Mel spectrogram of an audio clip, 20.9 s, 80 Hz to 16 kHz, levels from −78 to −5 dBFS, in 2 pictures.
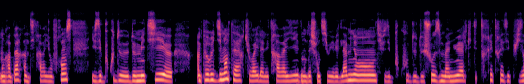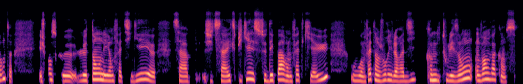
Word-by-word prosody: Mon 175 Hz, -, 0 dB
grand 175 Hz, 0 st, -2 dB
père, 210 Hz, +4 st, -1 dB
quand 190 Hz, -, -3 dB
il 155 Hz, -, -8 dB
travaillait 180 Hz, -2 st, -6 dB
en 170 Hz, -, -6 dB
France, 225 Hz, +6 st, +1 dB, 0.4 s
il 180 Hz, -, -4 dB
faisait 185 Hz, +2 st, -2 dB
beaucoup 165 Hz, +6 st, -10 dB
de 185 Hz, -2 st, 0 dB
de 180 Hz, +2 st, -1 dB
métiers, 200 Hz, +4 st, +3 dB
heu, 170 Hz, -1 st, +1 dB, 0.5 s
un 195 Hz, -, +1 dB
peu 210 Hz, +3 st, 0 dB
rudimentaires. 210 Hz, 0 st, +2 dB
Tu 190 Hz, -, -7 dB
vois, 185 Hz, 0 st, 0 dB
il 185 Hz, -, -3 dB
allait 170 Hz, -1 st, -4 dB
travailler 180 Hz, +2 st, -2 dB
dans 180 Hz, -1 st, -2 dB
des 175 Hz, +1 st, -3 dB
chantiers 175 Hz, +1 st, -3 dB
où -, -, -3 dB
il -, -, -2 dB
y -, -, -4 dB
avait 165 Hz, 0 st, -2 dB
de 170 Hz, -, -9 dB
l'amiante, 195 Hz, 0 st, +2 dB
il -, -, -11 dB
faisait 170 Hz, -1 st, -9 dB
beaucoup 195 Hz, -, -14 dB
de 175 Hz, 0 st, -9 dB
de 170 Hz, +1 st, -11 dB
choses 195 Hz, -1 st, 0 dB
manuelles 180 Hz, +2 st, 0 dB
qui 180 Hz, -, -16 dB
étaient -, -, -17 dB
très, 205 Hz, -, -8 dB
très 195 Hz, -2 st, -8 dB
épuisantes 185 Hz, -, -3 dB, 0.6 s
et -, -, 0 dB
je -, -, 0 dB
pense 225 Hz, -1 st, -2 dB
que 365 Hz, -1 st, +2 dB
le 195 Hz, +1 st, +2 dB
temps, 230 Hz, +1 st, +5 dB
l'ayant 195 Hz, -3 st, +4 dB
fatigué, 190 Hz, +6 st, 0 dB
heu, 165 Hz, -2 st, 0 dB, 0.3 s
ça 175 Hz, -2 st, 0 dB
a -, -, -2 dB
p 255 Hz, -, -25 dB
j 175 Hz, -, -1 dB
ça 180 Hz, -2 st, +2 dB
a 175 Hz, -, +2 dB
expliqué 215 Hz, +5 st, +1 dB
ce 200 Hz, -, +2 dB
départ 200 Hz, +2 st, +4 dB
en 175 Hz, -1 st, 0 dB
fait 205 Hz, +3 st, -3 dB
qui 180 Hz, -, -4 dB
a 170 Hz, -, 0 dB
eu 255 Hz, -, +4 dB, 0.4 s
ou 185 Hz, -1 st, -1 dB
en 170 Hz, -, -2 dB
fait 220 Hz, +4 st, 0 dB
un 200 Hz, -, +5 dB
jour 205 Hz, +3 st, -1 dB
il 205 Hz, -, +1 dB
leur 180 Hz, -1 st, +3 dB
a 175 Hz, -, +1 dB
dit 210 Hz, +7 st, -5 dB, 0.2 s
comme 205 Hz, -1 st, +2 dB
tous 200 Hz, -, -6 dB
les 185 Hz, 0 st, +2 dB
ans: 265 Hz, +6 st, +4 dB
«On 195 Hz, -, +3 dB
va 220 Hz, +4 st, +5 dB
en 240 Hz, 0 st, +4 dB
vacances». 215 Hz, -9 st, 0 dB
190 Hz, 240 wpm, -23 LUFS, 175-210 Hz, 0.6 s, temps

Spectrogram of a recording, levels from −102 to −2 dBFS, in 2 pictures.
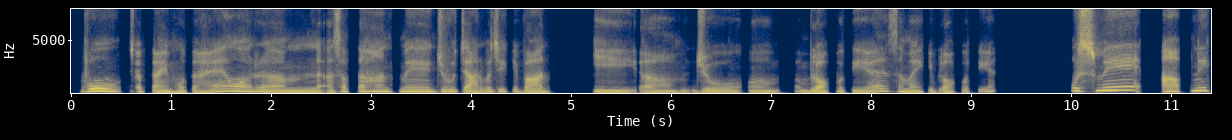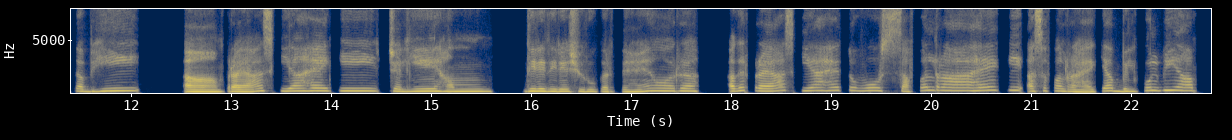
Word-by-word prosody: वो 225 Hz, -3 st, +7 dB
जब 180 Hz, -3 st, -4 dB
टाइम 165 Hz, +1 st, +1 dB
होता 155 Hz, -1 st, -3 dB
है 175 Hz, +9 st, 0 dB
और 220 Hz, -4 st, +3 dB
अम, 170 Hz, -2 st, 0 dB
सप्ताहांत 190 Hz, +1 st, -1 dB
में 185 Hz, -2 st, +2 dB
जो 175 Hz, -, -1 dB
4 170 Hz, -2 st, 0 dB
बजे 180 Hz, +1 st, -3 dB
के 185 Hz, 0 st, -8 dB
बाद 165 Hz, -1 st, 0 dB, 0.4 s
की 150 Hz, -3 st, -2 dB
अम, 140 Hz, -3 st, -3 dB, 0.2 s
जो 150 Hz, -4 st, -3 dB
अ, 120 Hz, -6 st, -5 dB, 0.2 s
ब्लॉक 145 Hz, +2 st, +1 dB
होती 145 Hz, 0 st, -5 dB
है, 225 Hz, -, -2 dB
समय 160 Hz, -8 st, -2 dB
की 155 Hz, +1 st, -10 dB
ब्लॉक 145 Hz, 0 st, -5 dB
होती 145 Hz, -, -11 dB
है, 215 Hz, -, -5 dB, 0.8 s
उसमें 300 Hz, +6 st, +5 dB, 0.2 s
आपने 240 Hz, +8 st, +3 dB
कभी 235 Hz, +6 st, +1 dB, 0.5 s
अ, -, -, +7 dB, 0.4 s
प्रयास 200 Hz, +6 st, +3 dB
किया 240 Hz, +1 st, 0 dB
है 255 Hz, +1 st, +1 dB
कि 250 Hz, -1 st, 0 dB
चलिए 220 Hz, +1 st, +2 dB
हम 210 Hz, 0 st, +2 dB, 0.4 s
धीरे-धीरे 210 Hz, -2 st, +4 dB
शुरू 195 Hz, 0 st, -2 dB
करते 185 Hz, 0 st, -5 dB
हैं? 190 Hz, +7 st, 0 dB
और 245 Hz, -2 st, 0 dB, 0.3 s
अगर 280 Hz, +5 st, +2 dB
प्रयास 245 Hz, +3 st, 0 dB
किया 275 Hz, +1 st, -4 dB
है 280 Hz, +1 st, -2 dB
तो 285 Hz, -, -5 dB
वो 275 Hz, +1 st, -3 dB
सफल 260 Hz, +5 st, -3 dB
रहा 280 Hz, -2 st, 0 dB
है 290 Hz, +4 st, -1 dB
कि 310 Hz, -1 st, -3 dB
असफल 235 Hz, +1 st, -1 dB
रहा 195 Hz, -4 st, 0 dB
है? 165 Hz, 0 st, 0 dB
क्या 250 Hz, +8 st, -2 dB
बिल्कुल 215 Hz, +6 st, -2 dB
भी 310 Hz, 0 st, 0 dB
आप 275 Hz, -2 st, -1 dB
205 Hz, 155 wpm, -22 LUFS, 170-250 Hz, 0.8 s, वो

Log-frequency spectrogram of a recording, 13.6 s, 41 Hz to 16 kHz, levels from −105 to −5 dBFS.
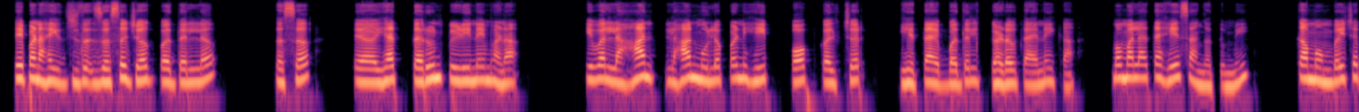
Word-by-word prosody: ते 250 Hz, -, +7 dB
पण 250 Hz, -1 st, +7 dB
आहे 215 Hz, -1 st, +3 dB
ज 195 Hz, +2 st, -6 dB, 0.2 s
जसं 210 Hz, +4 st, +3 dB
जग 225 Hz, +2 st, +2 dB
बदललं. 205 Hz, +3 st, -1 dB, 0.6 s
तसं, 225 Hz, +4 st, +1 dB, 0.5 s
अ, 210 Hz, -, -2 dB
ह्या 205 Hz, +3 st, +4 dB, 0.2 s
तरुण 230 Hz, +4 st, +4 dB
पिढीने 220 Hz, 0 st, +1 dB
म्हणा 200 Hz, -3 st, -1 dB, 0.7 s
किंवा 240 Hz, +1 st, +2 dB
लहान, 230 Hz, +5 st, +4 dB
लहान 230 Hz, +5 st, +4 dB
मुलं 225 Hz, -2 st, 0 dB
पण 245 Hz, +1 st, -1 dB
ही 225 Hz, +2 st, +1 dB, 0.3 s
पॉप 215 Hz, +2 st, +2 dB
कल्चर 205 Hz, +3 st, -2 dB, 0.4 s
घेत 195 Hz, +1 st, -2 dB
आहे, 200 Hz, -2 st, +5 dB
बदल 185 Hz, +4 st, -3 dB, 0.2 s
घडवत 190 Hz, 0 st, 0 dB
आहे 175 Hz, -1 st, -2 dB
नाही 210 Hz, +4 st, -6 dB
का? 160 Hz, -1 st, -9 dB, 0.4 s
मग 250 Hz, -, +1 dB
मला 255 Hz, 0 st, +3 dB
आता 255 Hz, +1 st, -1 dB
हे 245 Hz, +3 st, +3 dB
सांगा 205 Hz, -11 st, -3 dB
तुम्ही, 170 Hz, +10 st, -5 dB, 0.5 s
का 245 Hz, -, +7 dB
मुंबईच्या 230 Hz, +2 st, 0 dB
215 Hz, 160 wpm, -25 LUFS, 200-235 Hz, 0.7 s, ते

